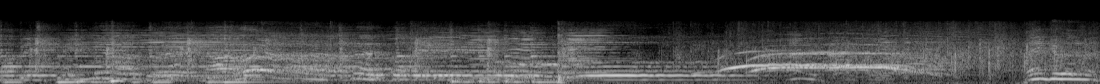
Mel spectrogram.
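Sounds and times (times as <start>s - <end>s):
man's voice: 0.0s - 7.3s, 10.2s - 11.0s
qawwali song: 0.0s - 9.0s
audience applause: 6.7s - 11.0s.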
